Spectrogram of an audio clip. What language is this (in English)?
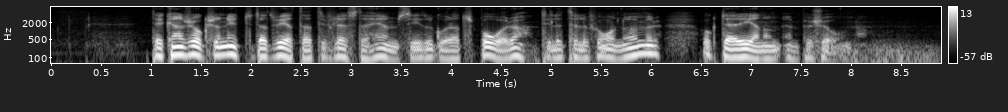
Swedish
